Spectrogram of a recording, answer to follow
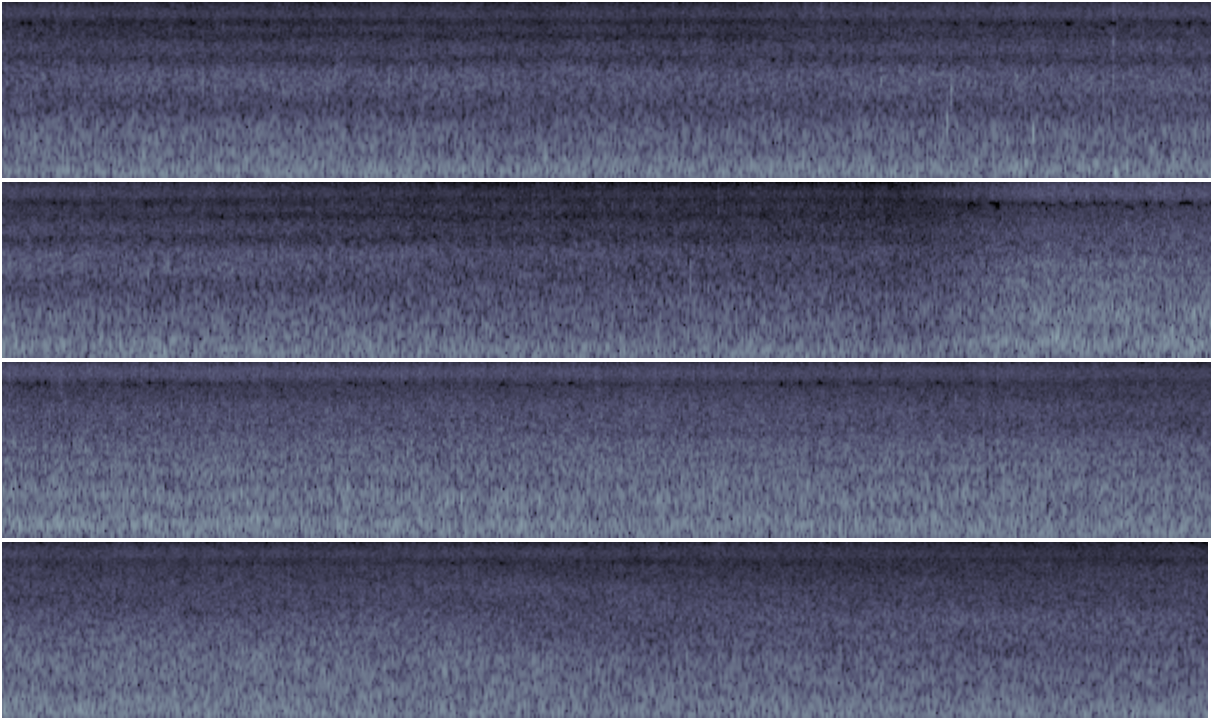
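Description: Steady rush of a shallow rocky creek running over stones; it grows louder and brighter about halfway through.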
